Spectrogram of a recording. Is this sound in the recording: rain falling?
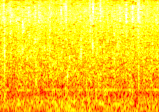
yes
